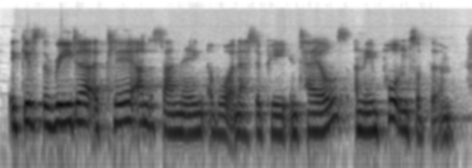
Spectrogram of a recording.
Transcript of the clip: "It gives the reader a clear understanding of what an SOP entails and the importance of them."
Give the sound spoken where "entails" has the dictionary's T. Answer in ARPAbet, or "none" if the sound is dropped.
T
